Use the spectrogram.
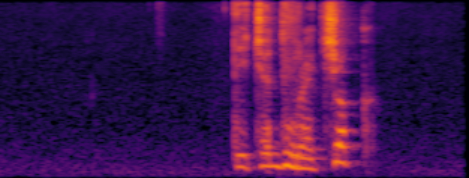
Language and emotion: Russian, angry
